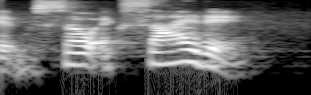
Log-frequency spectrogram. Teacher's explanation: So you're stressing that word, exciting, but you're also stressing the second syllable of the word, exciting. I hope that helps.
